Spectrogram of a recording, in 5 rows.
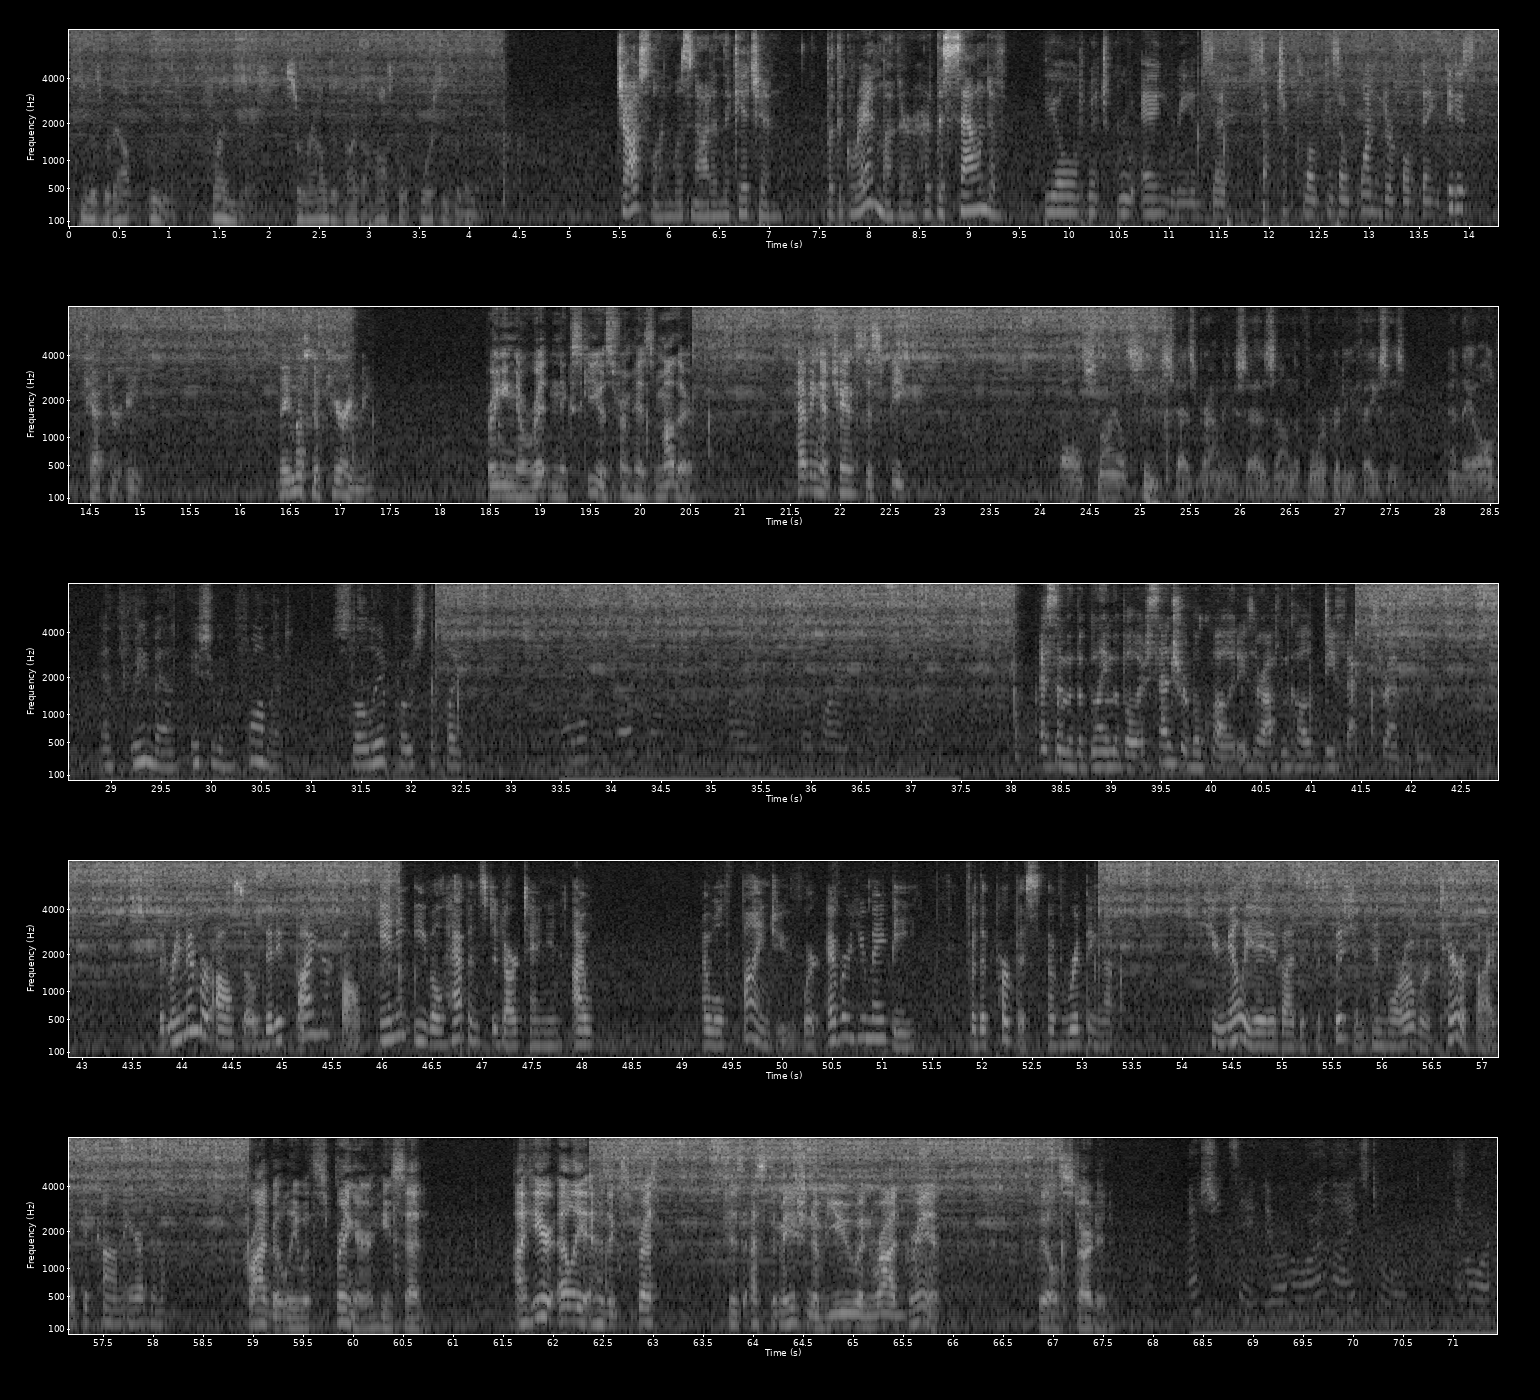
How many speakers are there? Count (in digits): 10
